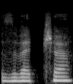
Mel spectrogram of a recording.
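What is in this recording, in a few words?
"zväčša", Slovak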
